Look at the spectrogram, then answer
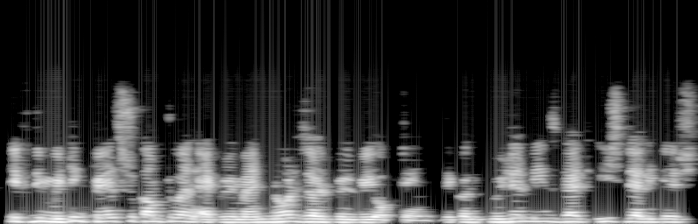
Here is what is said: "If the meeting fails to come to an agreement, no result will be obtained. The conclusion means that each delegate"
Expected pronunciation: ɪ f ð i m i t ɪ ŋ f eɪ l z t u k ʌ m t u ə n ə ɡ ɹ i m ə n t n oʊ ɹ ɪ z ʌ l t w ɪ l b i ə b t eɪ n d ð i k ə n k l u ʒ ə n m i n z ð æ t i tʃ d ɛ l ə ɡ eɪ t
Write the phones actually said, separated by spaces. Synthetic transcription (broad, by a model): ɪ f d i m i t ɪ ŋ f eɪ l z t u k ʌ m t u ə n ə ɡ ɹ i m ə n t n oʊ ɹ ɪ z ʌ l t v ɪ l b i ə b t eɪ n d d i k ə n k l u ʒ ə n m i n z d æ t i tʃ d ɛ l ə ɡ eɪ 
